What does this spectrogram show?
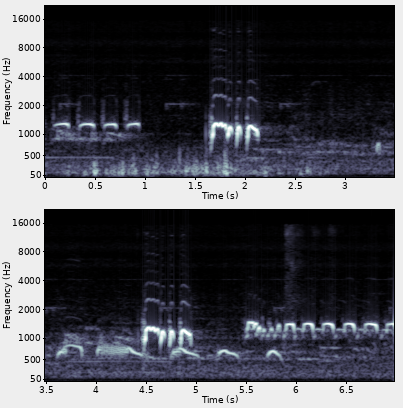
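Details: Local zebra doves sing in a recording used to coax idle birds into cooing. Quick, level coos and two loud, clipped, ringing bursts mix with lower rounded coos, and the clip ends in a fast, even string of notes.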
